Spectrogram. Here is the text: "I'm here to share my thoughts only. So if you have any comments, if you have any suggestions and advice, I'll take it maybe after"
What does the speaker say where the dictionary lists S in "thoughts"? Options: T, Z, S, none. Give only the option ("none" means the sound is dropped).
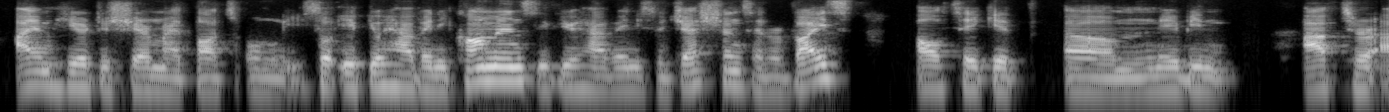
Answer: S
